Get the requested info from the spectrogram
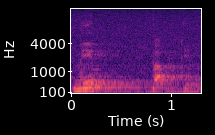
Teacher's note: nun mati diidghamkan ke huruf ba, bunyinya menjadi huruf mim. Asalnya min ba'di menjadi mim ba'di, nunnya hilang karena diidghamkan ke ba, jadi huruf mim. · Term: iklab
